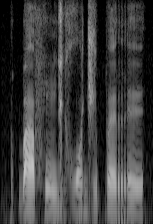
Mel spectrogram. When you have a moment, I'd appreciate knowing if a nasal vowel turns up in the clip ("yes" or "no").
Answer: yes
